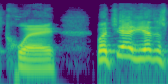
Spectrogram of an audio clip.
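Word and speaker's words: Kwei: Okay, and then his older, bigger brother, I believe his name is pronounced Quay. I could be butchering that, but I think it's Quay.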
